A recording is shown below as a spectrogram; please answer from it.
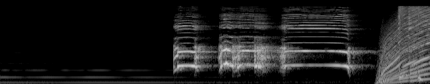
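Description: A rooster crowing once, a multi-syllable cock-a-doodle-doo lasting about two seconds that starts after a near-quiet second and a half. Music with sweeping tones begins just at the end.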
